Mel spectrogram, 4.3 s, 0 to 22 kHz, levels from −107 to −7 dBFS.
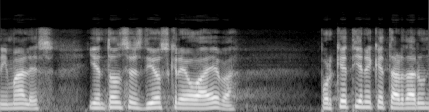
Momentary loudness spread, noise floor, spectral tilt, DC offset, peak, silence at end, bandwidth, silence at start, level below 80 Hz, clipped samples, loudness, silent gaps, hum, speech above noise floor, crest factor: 12 LU; -64 dBFS; -6.5 dB/octave; under 0.1%; -4 dBFS; 0 s; 8 kHz; 0 s; -60 dBFS; under 0.1%; -21 LUFS; none; none; 44 dB; 16 dB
